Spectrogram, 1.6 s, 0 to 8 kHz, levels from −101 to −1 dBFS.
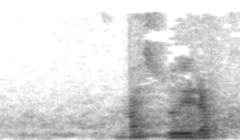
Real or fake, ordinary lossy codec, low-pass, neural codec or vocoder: real; MP3, 32 kbps; 7.2 kHz; none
